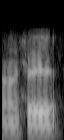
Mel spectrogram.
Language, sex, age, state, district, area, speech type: Kannada, male, 18-30, Karnataka, Mandya, rural, conversation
